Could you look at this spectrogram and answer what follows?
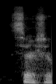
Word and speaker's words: Saoirse: Yeah, Saoirse Ronan. Yeah, Saoirse Ronan.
